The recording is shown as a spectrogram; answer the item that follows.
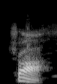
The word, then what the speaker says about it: trough: but that's cough good trough TR a TR trough okay here again GH is not silent the GH is making the F sound f- F okay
